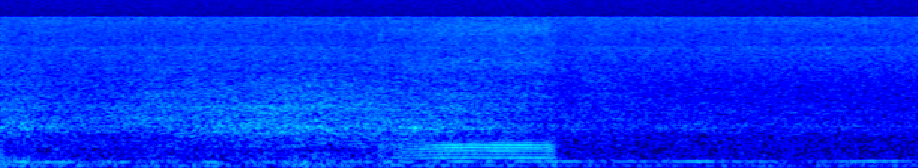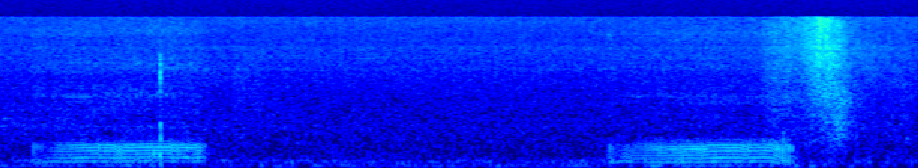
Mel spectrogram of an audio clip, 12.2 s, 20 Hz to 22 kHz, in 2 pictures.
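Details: Sleeping dog snoring: three soft, buzzing snores about every four seconds, roughly 15 breaths a minute, over a low steady hum.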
